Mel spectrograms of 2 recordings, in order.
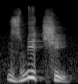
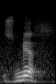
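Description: First: The final sound is not a th sound. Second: The final sound is a soft th sound. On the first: The speaker calls it wrong. "não é Smith" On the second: The speaker calls it right. "É TH"

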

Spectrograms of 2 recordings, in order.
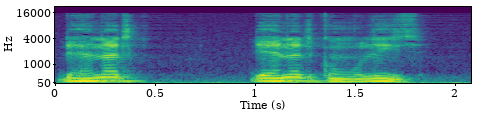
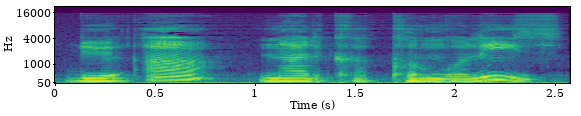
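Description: First: They are is contracted into one quick syllable. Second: They are is said as two full words.

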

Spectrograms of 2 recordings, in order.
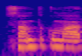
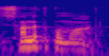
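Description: First: The name is said as sant, no middle vowel. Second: The name is said as sanat, with a middle vowel. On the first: The speaker calls it wrong. "ਸੰਤ ਕੁਮਾਰ ਨਹੀਂ" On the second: The speaker calls it right. "ਨੰਨਾ ਹੈਗਾ ਵਿੱਚ"

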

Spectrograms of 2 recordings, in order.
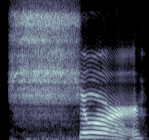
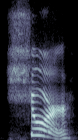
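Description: First: The word is said very slowly and drawn out. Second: The word is said at a normal speed.

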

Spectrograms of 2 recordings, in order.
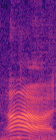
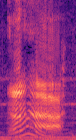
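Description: First: It is said weakly, with little emphasis. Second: It is said forcefully, with strong emphasis.

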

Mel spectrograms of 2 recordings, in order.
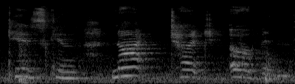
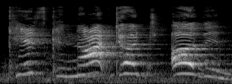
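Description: First: It is said at a normal, softer volume. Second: It is said louder.

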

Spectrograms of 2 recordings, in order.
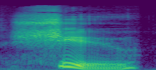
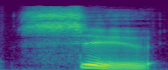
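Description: First: The word begins with an sh sound. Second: The word begins with an s sound. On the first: "pronounced Sue as shoe" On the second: "pronounced Sue as shoe"

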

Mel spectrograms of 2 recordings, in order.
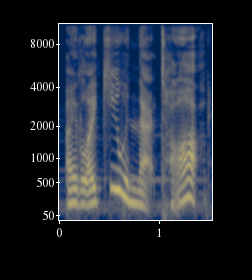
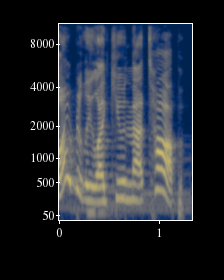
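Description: First: It is said in a creepy, leering way. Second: It is said in a neutral, harmless way.

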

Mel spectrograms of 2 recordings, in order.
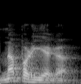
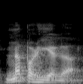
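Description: Both takes have the same delivery.

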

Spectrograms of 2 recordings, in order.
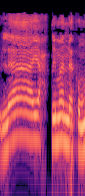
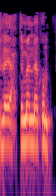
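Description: First: The first word has a long vowel. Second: The first word has a short vowel. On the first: It warns them to take care not to be crushed. The speaker calls it right. "طيب لا يحطمنكم" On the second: It asserts that he will surely crush them. The speaker calls it wrong. "مش لا يحطمنكم"

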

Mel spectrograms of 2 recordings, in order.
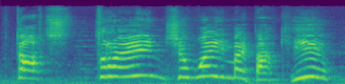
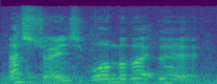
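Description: First: It is said in a full Amy Pond impression. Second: It is said in a weaker, half-hearted impression.

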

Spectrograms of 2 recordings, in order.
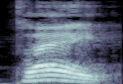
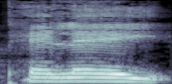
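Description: First: The p and l are joined without a vowel. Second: An extra vowel is heard between p and l. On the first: The speaker calls it right. "بین p و l صدایی وجود نداره" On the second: The speaker calls it wrong. "نگفتم play"

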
